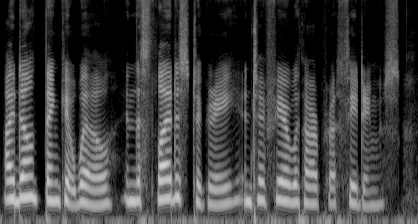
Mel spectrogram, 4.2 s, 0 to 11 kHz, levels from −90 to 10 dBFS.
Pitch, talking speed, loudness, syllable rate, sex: 225 Hz, 185 wpm, -19 LUFS, 5.3 syllables/s, female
